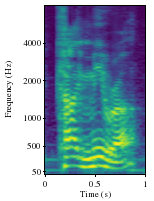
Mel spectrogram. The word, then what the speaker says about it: Chimera: what the name means so Kaira that's a correct pronunciation meaning a mix of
